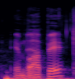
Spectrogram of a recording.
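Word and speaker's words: Mbappé: Messi winning, but Messi and Mbappe. Is that how you pronounce his name? – Yeah, Mbappe.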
